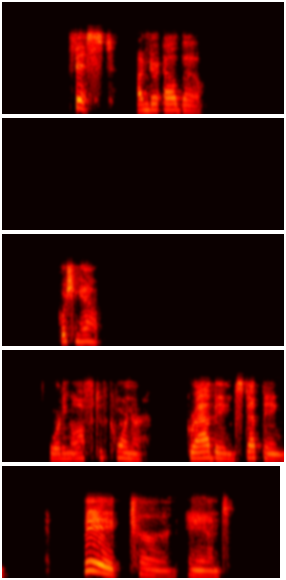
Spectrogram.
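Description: A woman speaks calmly through a headset microphone, in short phrases with pauses.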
